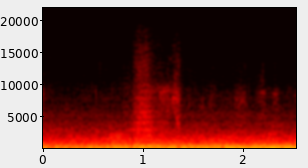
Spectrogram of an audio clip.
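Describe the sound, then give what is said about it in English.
The engine of a 56-foot boat drones steadily and loudly as it cruises through the bay toward the Golden Gate Bridge, a continuous low rumble with a faint rush of wind and water over it. “We board the boat, a 56-foot vessel affectionately called the Salty Lady. And soon enough, we're cruising through the bay with the city at our backs and the Golden Gate Bridge looming large in front of us.”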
